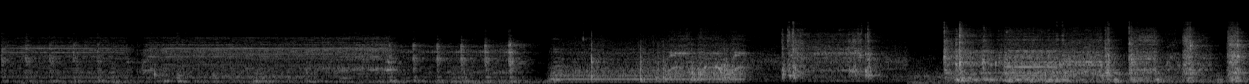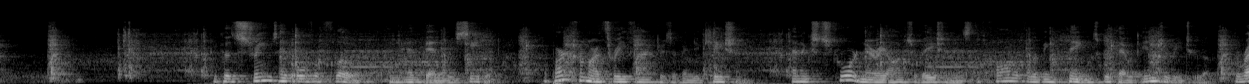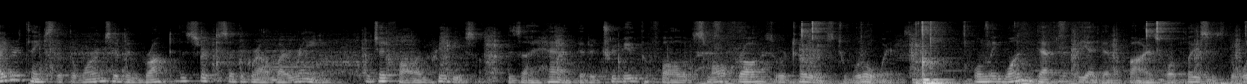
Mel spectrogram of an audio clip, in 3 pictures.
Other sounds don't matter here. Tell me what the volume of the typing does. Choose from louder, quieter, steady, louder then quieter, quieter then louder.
louder then quieter.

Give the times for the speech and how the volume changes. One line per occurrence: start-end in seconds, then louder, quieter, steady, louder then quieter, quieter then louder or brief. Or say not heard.
14.6-37.4 steady.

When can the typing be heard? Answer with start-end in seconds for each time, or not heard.
31.9-37.4.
